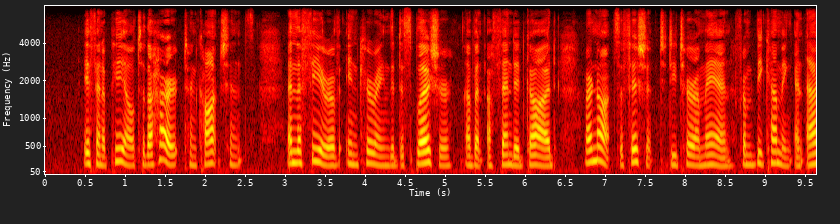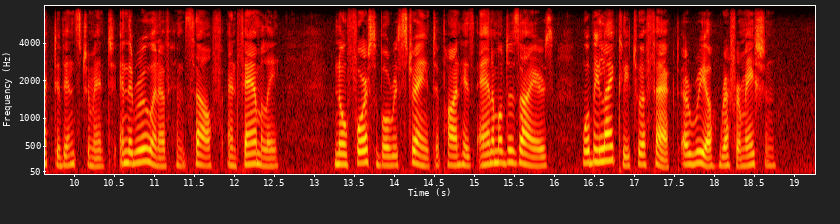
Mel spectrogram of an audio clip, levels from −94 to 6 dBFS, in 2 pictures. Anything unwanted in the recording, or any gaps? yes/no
no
